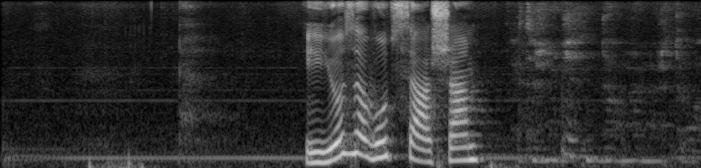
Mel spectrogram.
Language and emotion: Russian, neutral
